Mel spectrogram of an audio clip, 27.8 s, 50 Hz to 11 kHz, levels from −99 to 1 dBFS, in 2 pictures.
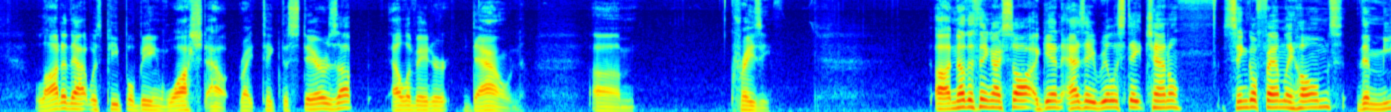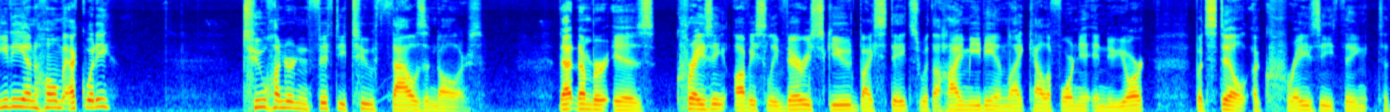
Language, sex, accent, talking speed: English, male, American, 130 wpm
